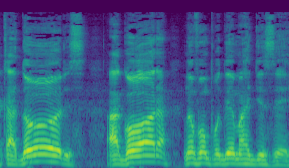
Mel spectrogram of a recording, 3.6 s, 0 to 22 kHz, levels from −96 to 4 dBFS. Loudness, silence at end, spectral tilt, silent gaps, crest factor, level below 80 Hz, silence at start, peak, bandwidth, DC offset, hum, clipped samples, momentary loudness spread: -15 LUFS; 0 s; -5 dB/octave; none; 14 dB; -54 dBFS; 0 s; 0 dBFS; 16.5 kHz; under 0.1%; none; under 0.1%; 12 LU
